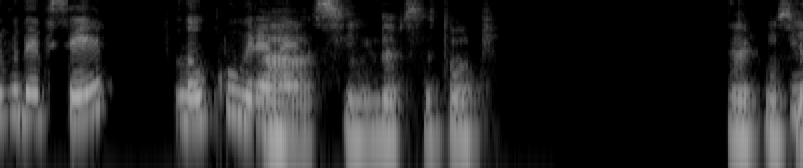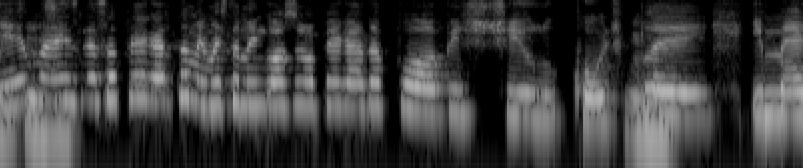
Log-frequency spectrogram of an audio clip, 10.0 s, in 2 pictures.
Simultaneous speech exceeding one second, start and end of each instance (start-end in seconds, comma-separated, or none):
none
